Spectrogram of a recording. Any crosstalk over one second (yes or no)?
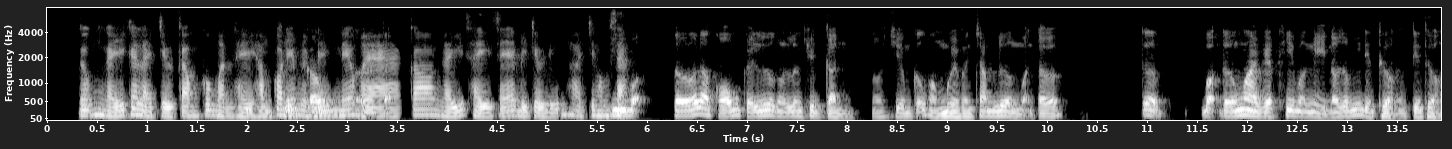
yes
